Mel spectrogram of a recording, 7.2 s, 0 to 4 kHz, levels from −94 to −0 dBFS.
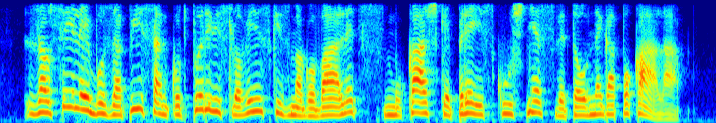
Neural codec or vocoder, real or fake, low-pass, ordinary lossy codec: vocoder, 44.1 kHz, 80 mel bands, Vocos; fake; 3.6 kHz; none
